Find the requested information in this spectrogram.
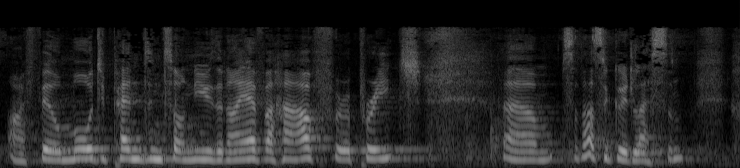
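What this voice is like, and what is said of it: Weak, fading voice. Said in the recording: “let me apologise for my voice. It started fading on Thursday ... I still have something of a voice this morning”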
